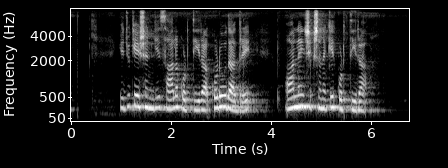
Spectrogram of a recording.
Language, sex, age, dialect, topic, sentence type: Kannada, female, 36-40, Coastal/Dakshin, banking, question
